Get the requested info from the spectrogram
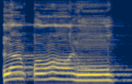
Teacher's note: Karena kita wakaf di sini, maka kita panjangkan dua harokat.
